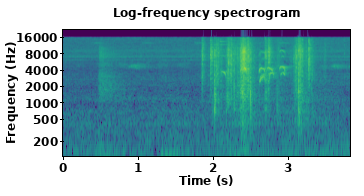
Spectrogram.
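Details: Day-old baby chicks outside on green grass: a handful of brief, high, thin chirps tumbling together around the middle, mixed with rustling and sharp clattering bursts of movement nearby.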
